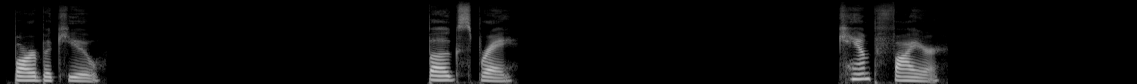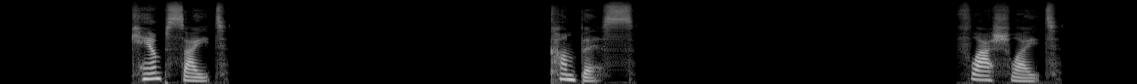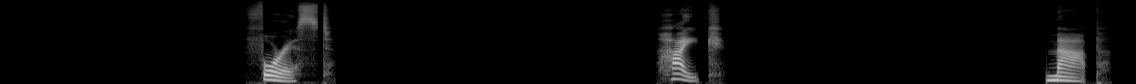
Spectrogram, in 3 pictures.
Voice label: usa; camping

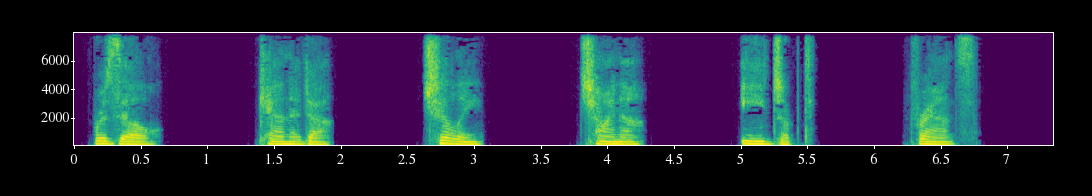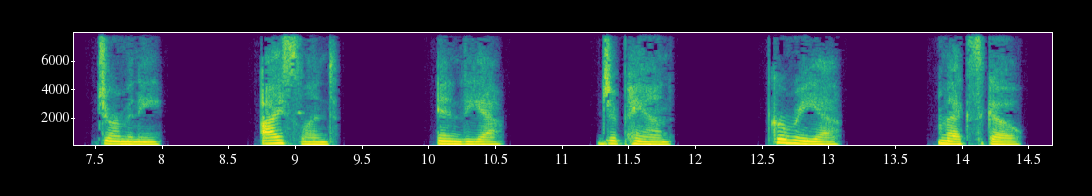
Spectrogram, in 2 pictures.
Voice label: usa; languages

